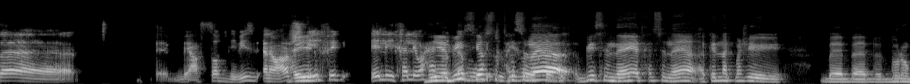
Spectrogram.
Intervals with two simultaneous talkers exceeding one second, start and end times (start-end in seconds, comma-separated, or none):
4.2-5.7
